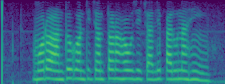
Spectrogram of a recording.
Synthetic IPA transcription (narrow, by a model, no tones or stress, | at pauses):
moɾɔaɳɖʱuɡɔɳʈid͡ʒɔnt̪ɔɽ̃ɔɦewt͡ʃʰit͡ʃalipaɾunaɦĩ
